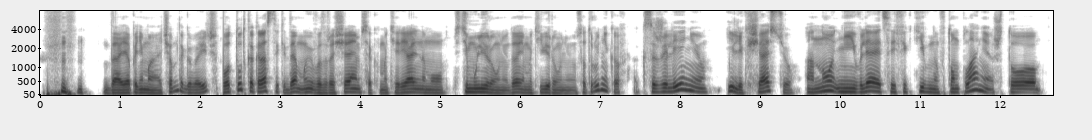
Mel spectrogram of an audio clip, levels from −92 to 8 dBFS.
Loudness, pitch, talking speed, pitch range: -19 LUFS, 120 Hz, 160 wpm, 105-130 Hz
